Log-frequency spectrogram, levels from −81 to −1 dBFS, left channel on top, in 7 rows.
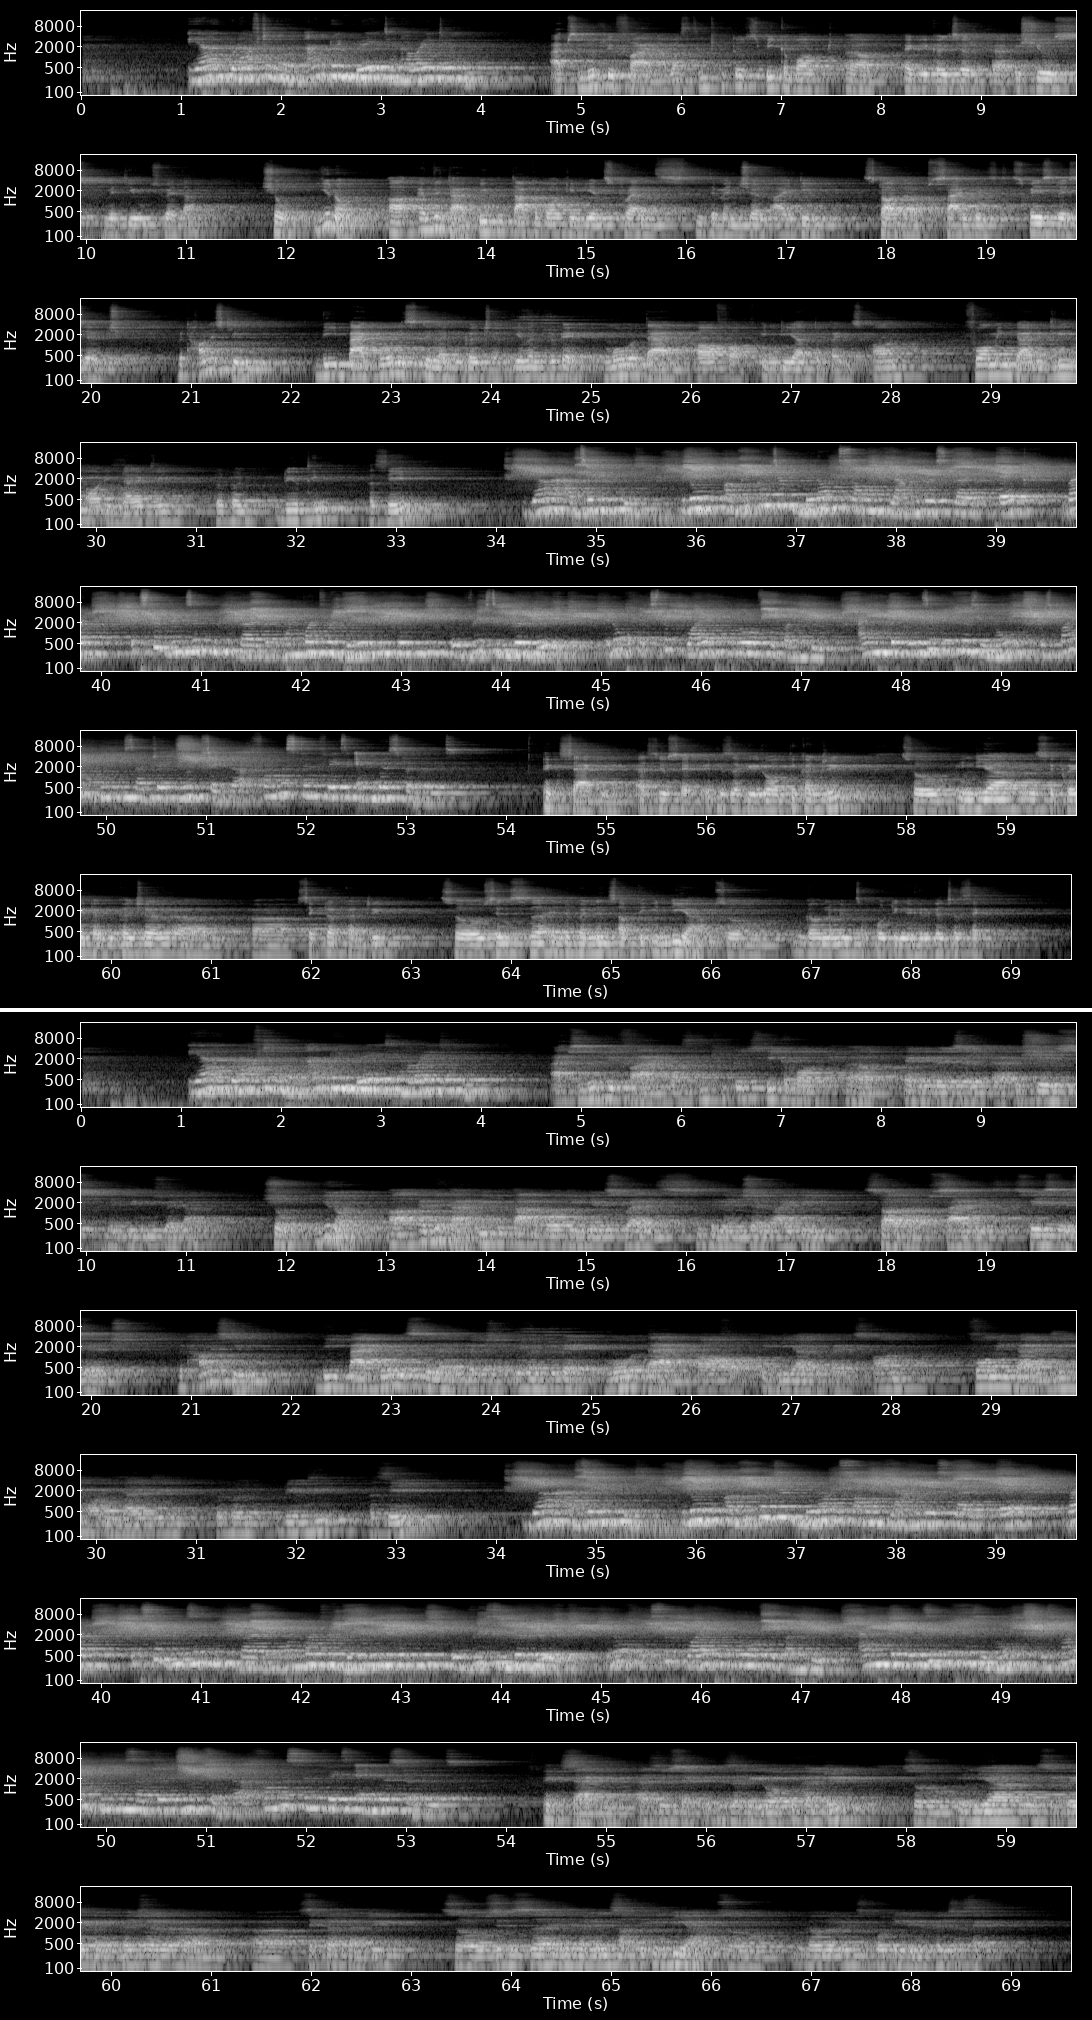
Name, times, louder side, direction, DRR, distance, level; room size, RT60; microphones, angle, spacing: voice 1, 1.1-3.9 34.3-39.9 40.3-53.5, left 1 dB, 45° left, -1 dB, 0.9 m, -21 dB
voice 2, 4.7-11.1 11.8-12.7 13.0-17.4 17.8-20.3 20.9-21.6 22.2-28.1 28.8-30.8 31.2-32.4 32.7-33.2 54.4-57.4 58.0-61.1 61.4-62.8 63.3-66.5 66.8-68.7, left 3 dB, 85° left, 0 dB, 0.5 m, -22 dB
sound 1, 34.1-51.5, left 1 dB, 10° left, 0.6 m, -26 dB
5.8 x 4.4 x 5.3 m, 2.4 s
head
